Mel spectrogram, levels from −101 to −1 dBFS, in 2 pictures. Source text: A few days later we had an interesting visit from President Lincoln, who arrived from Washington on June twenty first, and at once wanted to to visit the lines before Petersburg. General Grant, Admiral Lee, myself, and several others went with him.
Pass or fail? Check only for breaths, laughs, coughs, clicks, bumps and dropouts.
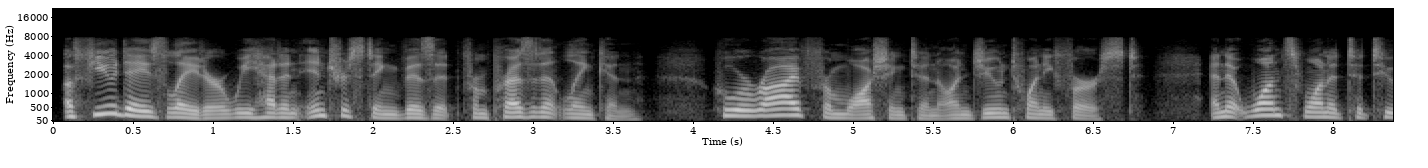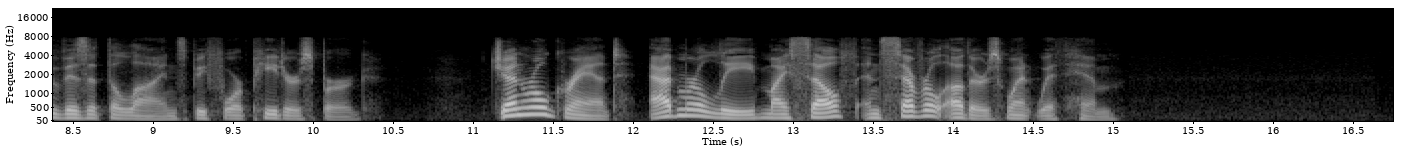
pass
